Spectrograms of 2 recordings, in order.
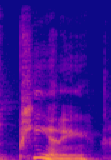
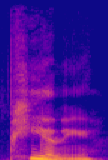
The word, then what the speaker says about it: Peony: dearly, whose name is Peony. The number of fucking times that I've listened to people talk about this stupid book and mispronounce her name, it's Peony, not peony. You pronounce that flower peony.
